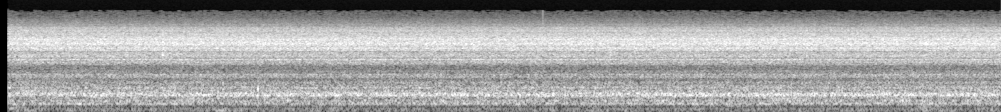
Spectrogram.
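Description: Steady, even room noise of a concert hall: the hiss of its ventilation, with no playing yet.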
